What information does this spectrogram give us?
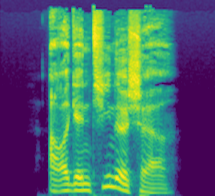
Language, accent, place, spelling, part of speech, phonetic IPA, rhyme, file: German, Germany, Berlin, argentinischer, adjective, [aʁɡɛnˈtiːnɪʃɐ], -iːnɪʃɐ, De-argentinischer.ogg
- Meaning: inflection of argentinisch: 1. strong/mixed nominative masculine singular 2. strong genitive/dative feminine singular 3. strong genitive plural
